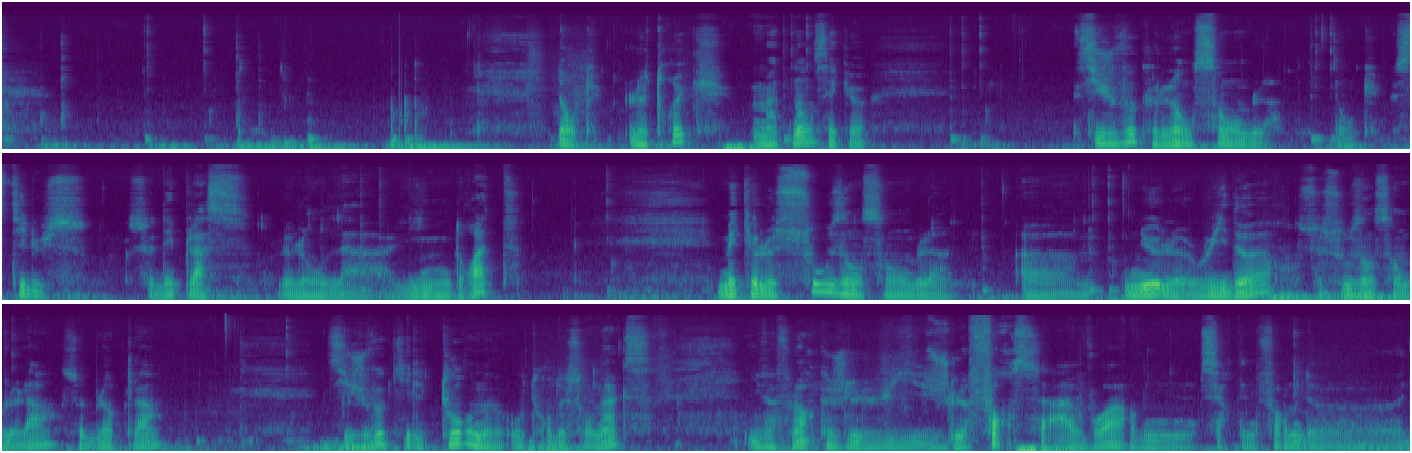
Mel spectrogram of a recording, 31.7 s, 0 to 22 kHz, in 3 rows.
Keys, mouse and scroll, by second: 0.2 alt+scroll down 1, 1.0 alt+click, 1.7 alt+middle click, 5.8 click, 7.1 click, 9.7 click, 13.3-15.0 drag, 18.6 click, 21.1-23.1 drag.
